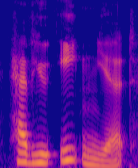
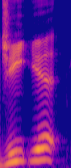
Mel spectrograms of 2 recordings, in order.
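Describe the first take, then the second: First: Every word is said clearly and separately. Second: The first words are squeezed into one syllable. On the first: "Instead of saying"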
